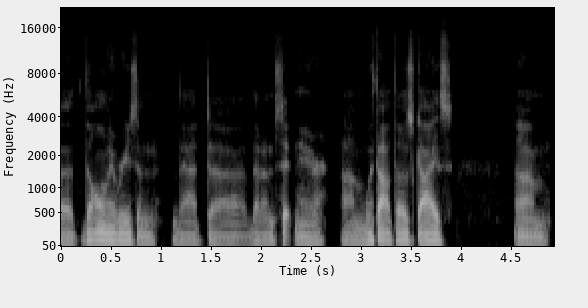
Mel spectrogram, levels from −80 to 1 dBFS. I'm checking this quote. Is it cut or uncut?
uncut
